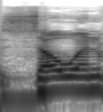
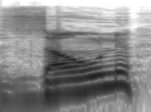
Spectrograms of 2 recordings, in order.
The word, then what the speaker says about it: Zoan: Zoan, for example, Tekking and a few other almost always pronounce it as zone. It's not zone as if you're spelling it like the name Joan. It's Zoan. Zoan.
